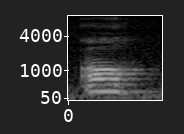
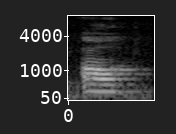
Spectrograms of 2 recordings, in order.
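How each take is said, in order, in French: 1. La voyelle se prononce avec la bouche plus large. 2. La voyelle se prononce avec la bouche plus large.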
